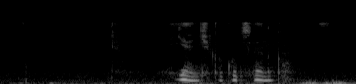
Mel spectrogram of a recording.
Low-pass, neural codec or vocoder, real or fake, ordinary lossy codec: 7.2 kHz; none; real; AAC, 48 kbps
